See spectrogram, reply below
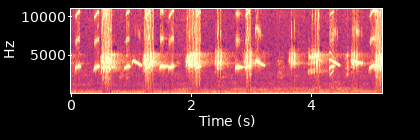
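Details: Lure calls of munias for trapping birds: many high, thin, upslurred and downslurred chirps repeated in quick bursts by overlapping callers, with a constant low droning hum underneath.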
